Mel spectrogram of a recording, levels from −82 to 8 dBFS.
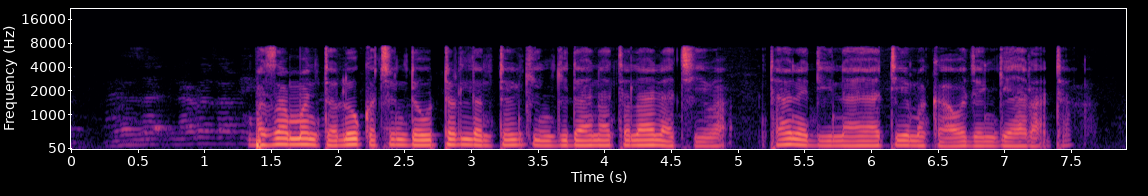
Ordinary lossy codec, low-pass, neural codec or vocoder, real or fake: none; 7.2 kHz; none; real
